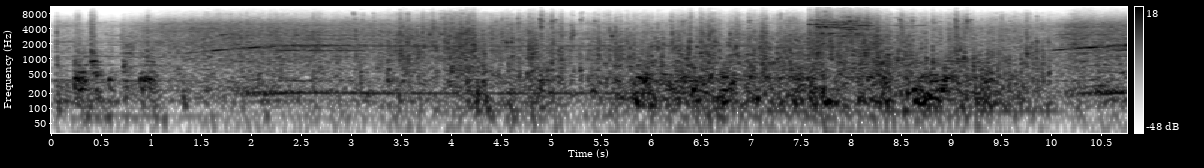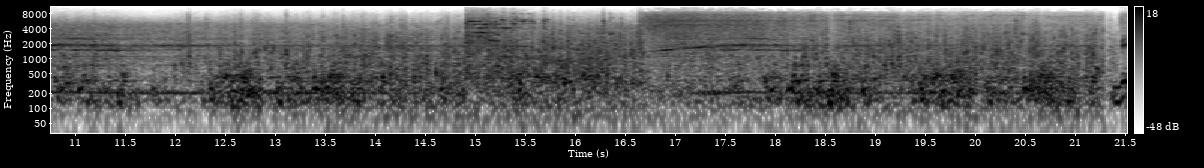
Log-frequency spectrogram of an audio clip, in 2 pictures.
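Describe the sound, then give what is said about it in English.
Loud, continuous crunching and grinding of a car being crushed by crusher jaws, with repeated bursts of shattering and a steady mechanical whine underneath, harsh throughout with no voices. “But what I was missing was the most important sound of all, which was these jaws coming up, yeah.”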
